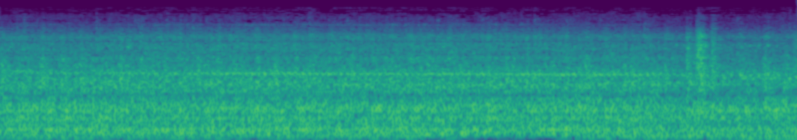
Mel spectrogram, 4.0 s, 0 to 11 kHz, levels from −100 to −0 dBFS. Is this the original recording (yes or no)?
yes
